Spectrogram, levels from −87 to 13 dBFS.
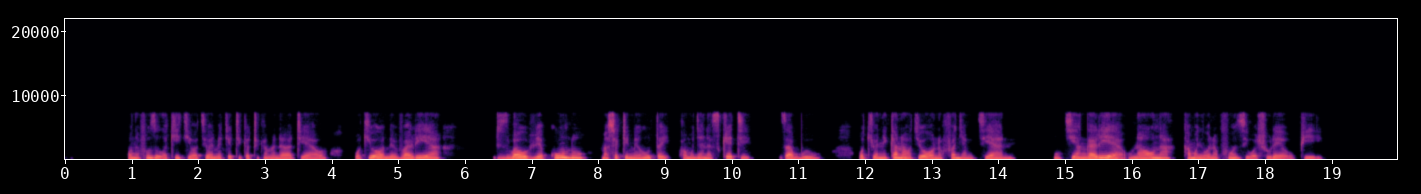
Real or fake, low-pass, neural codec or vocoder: fake; 7.2 kHz; codec, 24 kHz, 0.9 kbps, WavTokenizer, medium speech release version 1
